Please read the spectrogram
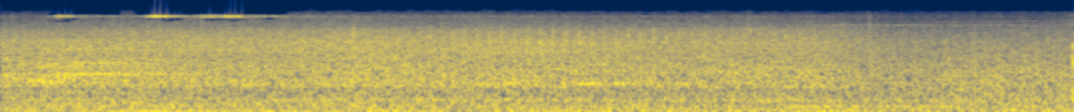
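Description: Steady street traffic noise, with cars and vans passing close by.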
